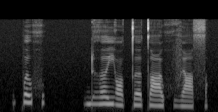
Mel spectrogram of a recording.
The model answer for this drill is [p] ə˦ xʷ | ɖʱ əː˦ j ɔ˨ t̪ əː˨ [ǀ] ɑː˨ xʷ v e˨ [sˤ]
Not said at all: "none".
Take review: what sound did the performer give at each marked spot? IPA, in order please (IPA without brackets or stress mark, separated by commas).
p, t̪, sˤ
